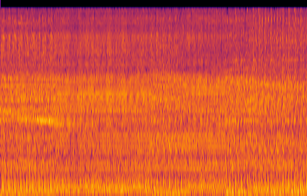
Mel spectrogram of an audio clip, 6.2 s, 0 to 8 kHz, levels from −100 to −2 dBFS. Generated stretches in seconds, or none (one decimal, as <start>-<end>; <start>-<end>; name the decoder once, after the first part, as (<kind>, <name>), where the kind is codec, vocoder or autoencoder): 1.1-3.0 (vocoder, HiFi-GAN); 3.7-4.5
